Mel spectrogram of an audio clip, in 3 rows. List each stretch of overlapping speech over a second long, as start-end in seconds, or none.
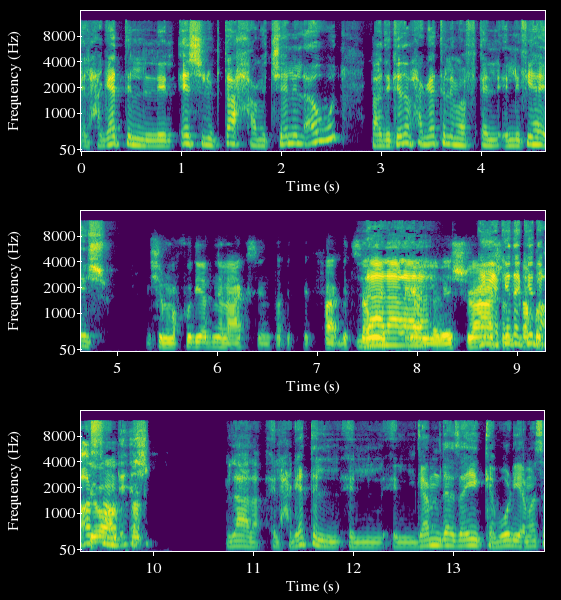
7.4-9.9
